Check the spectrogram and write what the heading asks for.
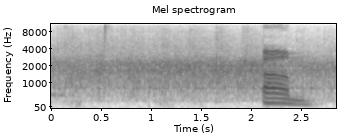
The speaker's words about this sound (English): And so I asked Fred if he would speak this morning. And Fred, you wanna make your way out? If you guys wouldn't mind giving Fred a big round of applause.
